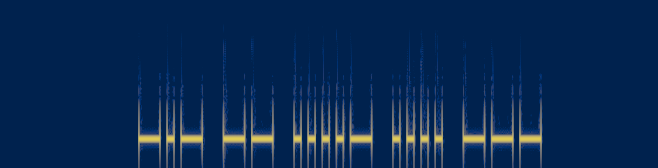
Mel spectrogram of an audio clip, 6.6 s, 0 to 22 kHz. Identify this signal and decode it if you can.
Morse code, heard as a keyed tone, about 17 wpm, 700 Hz. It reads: KM4HO
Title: USA Call Signs Repeated 3x 17wpm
